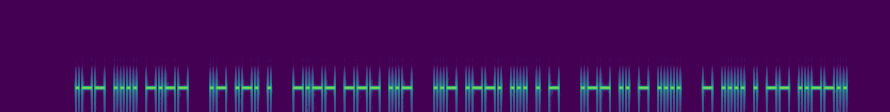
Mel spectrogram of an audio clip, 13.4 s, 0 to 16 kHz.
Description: Morse code, heard as a keyed tone, about 25 wpm, 700 Hz. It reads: WHY ARE YOU UPSET WITH THEM?
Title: Sentences from Top 800 Words 25wpm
